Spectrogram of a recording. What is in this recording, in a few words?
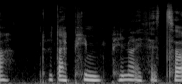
"pump", Welsh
